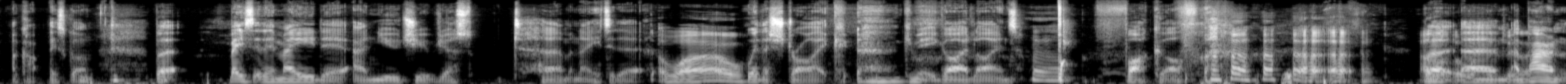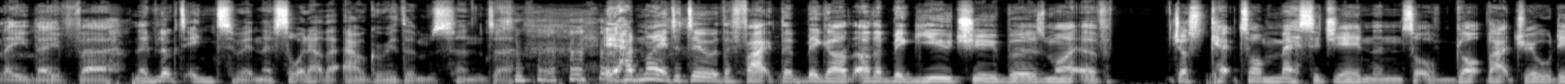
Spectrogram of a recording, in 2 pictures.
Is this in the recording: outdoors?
no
